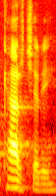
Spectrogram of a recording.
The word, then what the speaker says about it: carceri: The carceri.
